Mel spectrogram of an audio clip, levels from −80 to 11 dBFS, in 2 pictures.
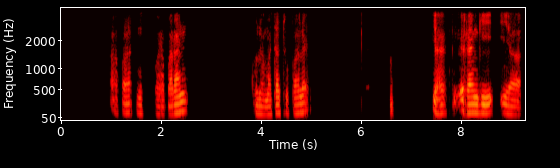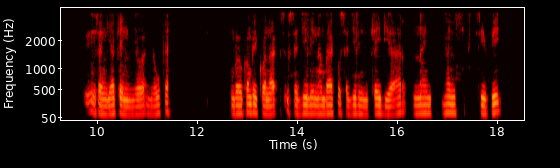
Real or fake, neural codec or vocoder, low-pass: real; none; 3.6 kHz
